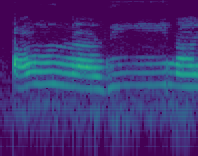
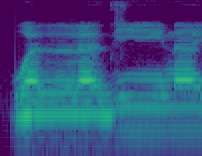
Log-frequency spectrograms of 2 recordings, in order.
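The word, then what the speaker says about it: والذين: Alladzina yu'minuna Ibu bacanya bukan alladzi karena ada wawu di situ. Walladzina yu'minuna.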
